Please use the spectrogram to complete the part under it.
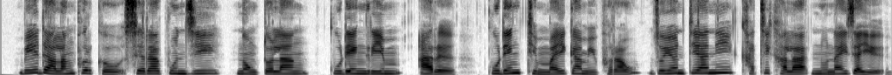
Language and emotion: Bodo, neutral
